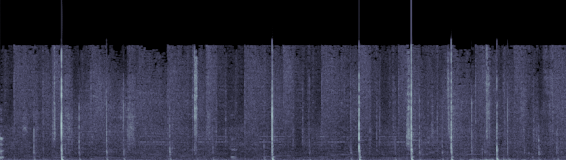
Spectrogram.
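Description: A basketball being dribbled on an outdoor asphalt court: about eight sharp, unevenly spaced bounces, the loudest ones about a second in and around the four-second mark.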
